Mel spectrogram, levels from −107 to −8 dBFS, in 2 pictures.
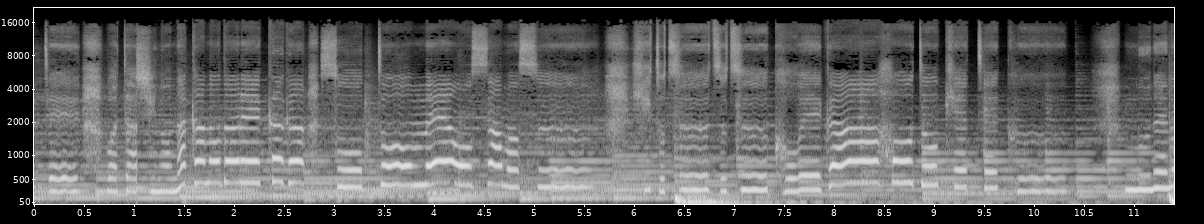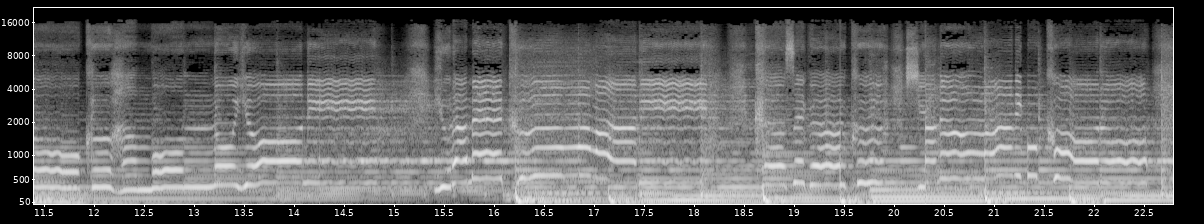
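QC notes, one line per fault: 1.02, 14.25, 19.46, 20.31, 21.33 s: likely dropped buffer (overrun). The sound jumps ahead with no gap, about 100 ms lost each, nearer 150 ms at 19.46 s.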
